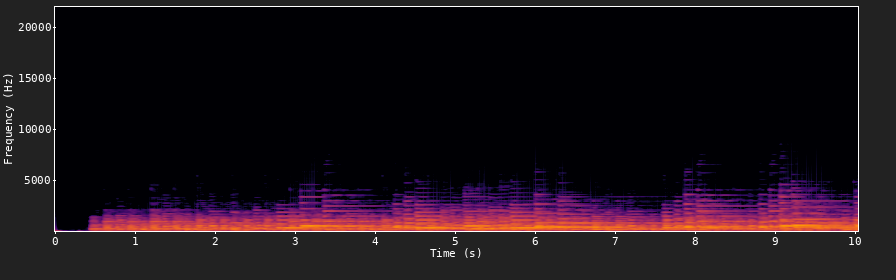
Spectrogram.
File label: Passepied piano; Debussy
